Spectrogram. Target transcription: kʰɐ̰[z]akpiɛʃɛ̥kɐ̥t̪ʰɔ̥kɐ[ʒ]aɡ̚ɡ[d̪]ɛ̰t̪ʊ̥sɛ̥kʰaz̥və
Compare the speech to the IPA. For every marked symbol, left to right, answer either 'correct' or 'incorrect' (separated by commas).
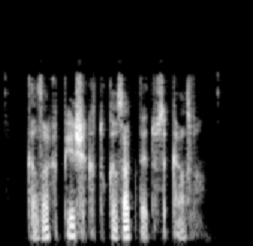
correct, incorrect, correct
